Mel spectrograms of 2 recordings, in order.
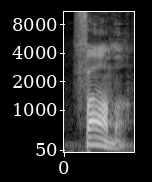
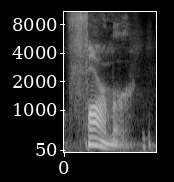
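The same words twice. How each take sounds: First: The word is said in a non-American accent. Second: The word is said in an American accent.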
